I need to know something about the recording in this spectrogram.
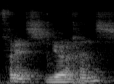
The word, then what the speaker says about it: FritsJurgens: It's very Dutch, and of course with the g sound, it's Yeah, always a yeah.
